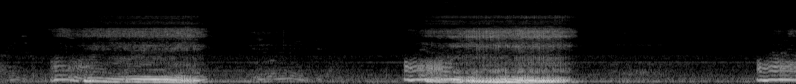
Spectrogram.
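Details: Loud, rough, rattling snores about 17 a minute, long and uneven, with quieter breathing between, from a father and a long-haired Chihuahua napping together; snoring.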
